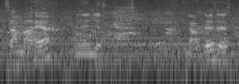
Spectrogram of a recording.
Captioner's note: omnomnom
